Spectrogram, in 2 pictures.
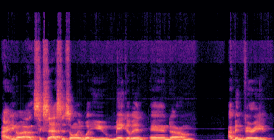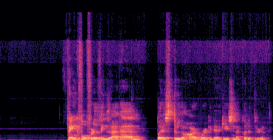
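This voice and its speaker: Low-voiced man in his forties, earnest. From California. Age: 40s. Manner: earnest, halting with fillers and restarts. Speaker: podcast guest. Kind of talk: casual interview. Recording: echoey room, faint background noise.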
